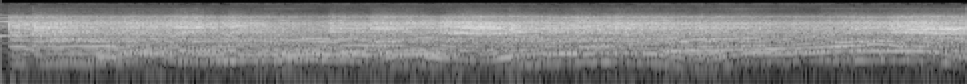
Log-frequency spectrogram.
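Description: A garage-punk band's distorted electric guitars playing loud and sustained, with the notes swooping down and back up every second or two over a noisy wash.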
